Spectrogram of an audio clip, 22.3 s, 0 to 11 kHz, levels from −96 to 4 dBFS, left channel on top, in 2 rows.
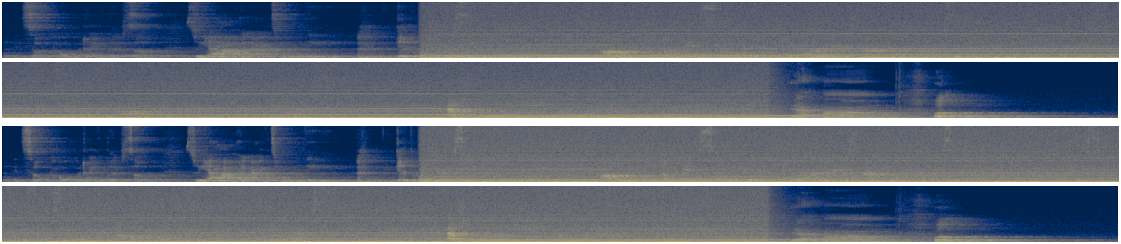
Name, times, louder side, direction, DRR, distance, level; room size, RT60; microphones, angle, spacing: voice 1, 0.1-1.5 1.9-5.3 5.9-12.0 12.3-14.3 14.6-15.1 15.6-17.4, equal, 50° right, 0 dB, 1.1 m, -37 dB
sound 1, 4.2-18.9, right 1 dB, 15° right, 0.4 m, -24 dB
voice 2, 19.0-20.7, equal, 25° left, 0 dB, 0.8 m, -31 dB
8.5 x 5.1 x 4.9 m, 2.4 s
head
